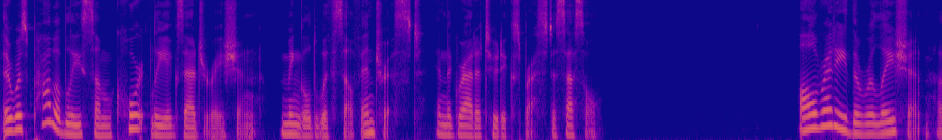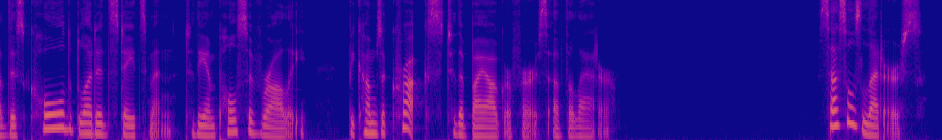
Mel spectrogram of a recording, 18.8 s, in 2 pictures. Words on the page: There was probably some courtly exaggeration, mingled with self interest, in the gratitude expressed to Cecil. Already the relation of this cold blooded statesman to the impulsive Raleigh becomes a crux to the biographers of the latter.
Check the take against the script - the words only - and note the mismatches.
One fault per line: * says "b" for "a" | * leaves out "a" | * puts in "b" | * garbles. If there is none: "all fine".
* puts in "Cecil's letters"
